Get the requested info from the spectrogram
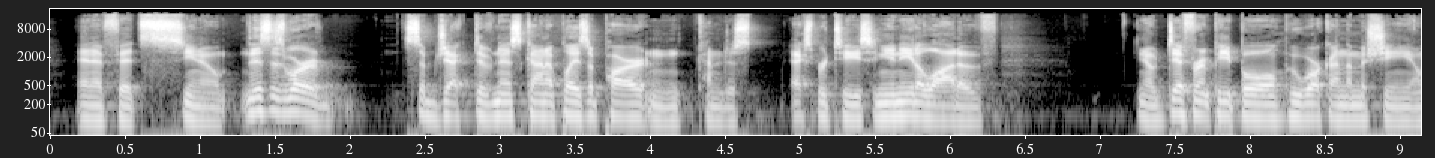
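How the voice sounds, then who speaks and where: This man talks at a very fast pace with a Midwestern accent. His pitch is fairly low and his intonation fairly even. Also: very clean recording, silent background. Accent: General American (Midwest). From Nebraska, US Midwest. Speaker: controls engineer. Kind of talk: interview about machine safety.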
